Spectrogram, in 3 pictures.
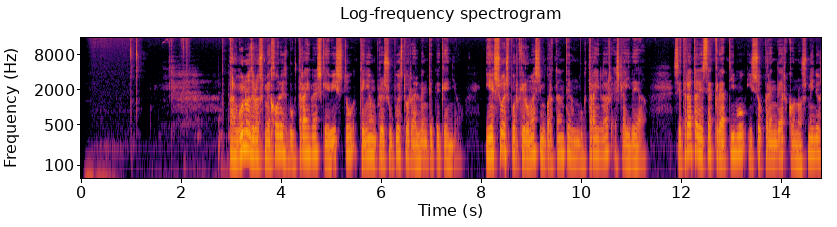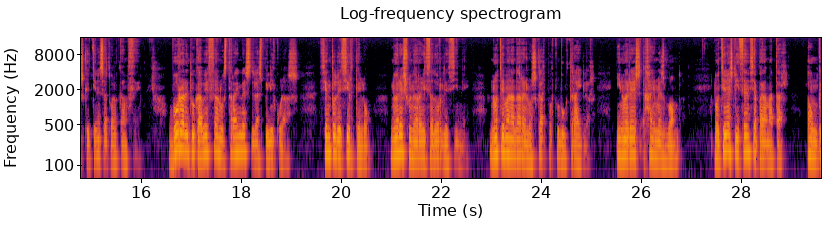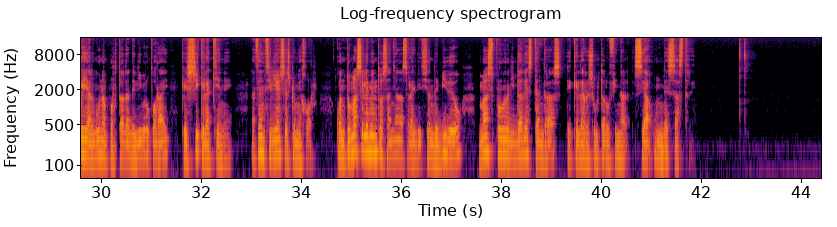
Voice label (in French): Texte espagnol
